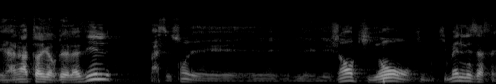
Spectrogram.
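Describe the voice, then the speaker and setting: With very wide pitch swings and big swings in loudness, a man at medium pitch talks at a moderate pace broken by long, frequent pauses. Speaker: lecturer, retired schoolteacher. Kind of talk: public lecture. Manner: animated.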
